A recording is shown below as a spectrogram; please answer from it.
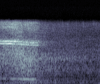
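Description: A road vehicle going by, loudest in the first second and then fading, with a steady high-pitched tone over the start.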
